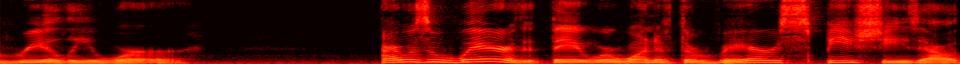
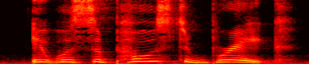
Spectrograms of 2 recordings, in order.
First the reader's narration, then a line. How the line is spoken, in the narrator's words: Mary called out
